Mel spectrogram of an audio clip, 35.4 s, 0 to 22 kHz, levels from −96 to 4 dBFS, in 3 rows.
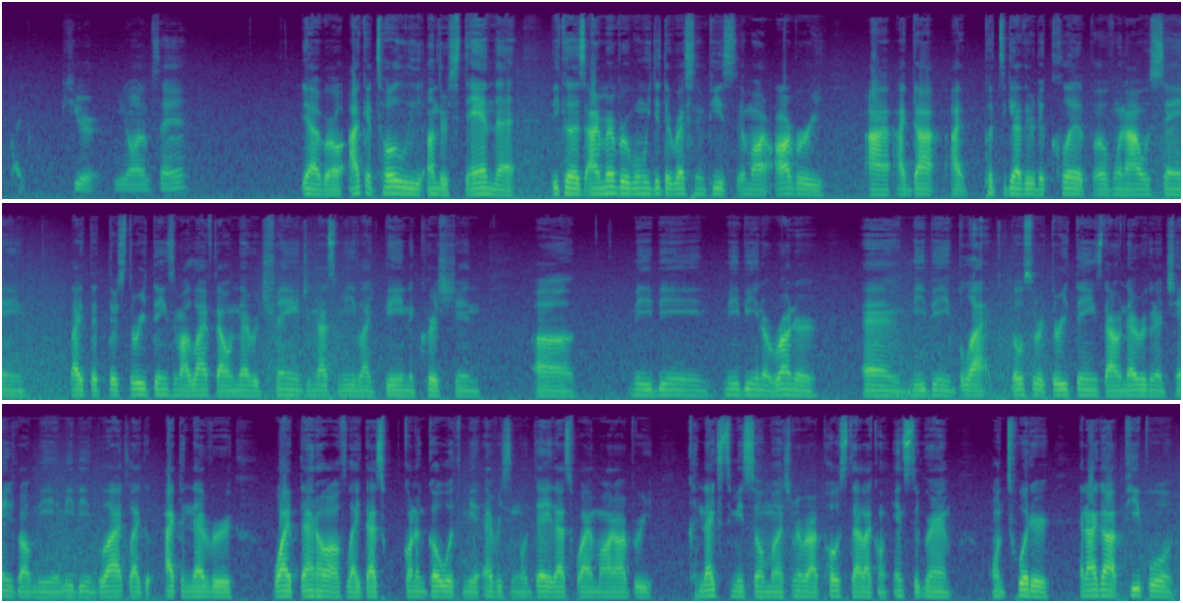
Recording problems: wind noise on the microphone; occasional gusts; 20 dB below the speech

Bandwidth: 17 kHz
